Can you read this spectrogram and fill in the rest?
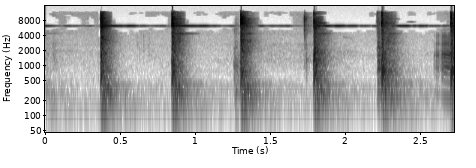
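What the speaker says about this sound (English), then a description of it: "Now I'm going to push it, hammer it back through the hole again." Sharp metallic hammer blows ring out at a steady pace, six clanging strikes about half a second apart, close and loud, driving a bolt back through a hole in metal.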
